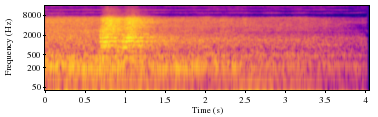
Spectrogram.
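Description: Steady low background hum and noise, with a brief pitched tone about a second in. It fades out gradually and cuts off at the end.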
